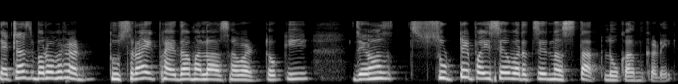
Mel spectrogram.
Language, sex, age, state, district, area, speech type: Marathi, female, 60+, Maharashtra, Pune, urban, spontaneous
